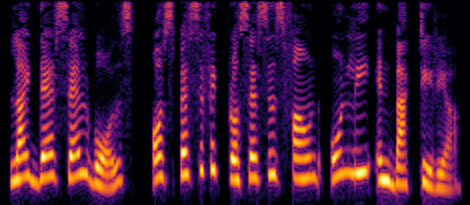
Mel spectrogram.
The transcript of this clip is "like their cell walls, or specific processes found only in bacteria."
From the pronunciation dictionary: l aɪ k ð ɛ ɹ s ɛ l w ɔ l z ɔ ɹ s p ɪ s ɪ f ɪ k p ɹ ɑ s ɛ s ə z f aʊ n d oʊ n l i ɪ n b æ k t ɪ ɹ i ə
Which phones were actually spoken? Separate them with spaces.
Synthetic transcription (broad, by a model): l aɪ k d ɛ ɹ s ɛ l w ɔ l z ɔ ɹ s p ɪ s ɪ f ɪ k p ɹ ɑ s ɛ s ə z f aʊ n d oʊ n l i ɪ n b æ k t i ɹ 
